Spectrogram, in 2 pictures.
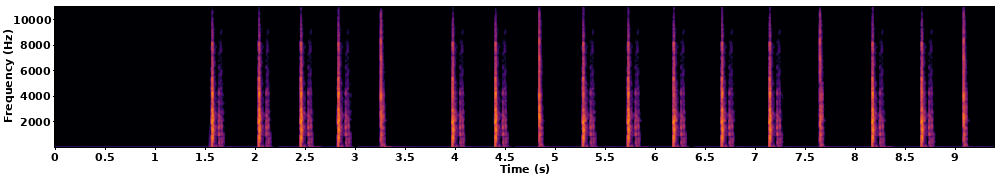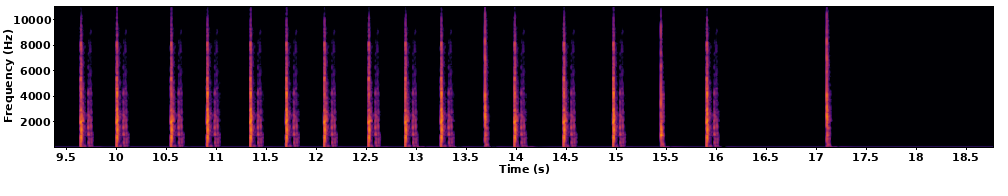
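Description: Typing keystrokes, one sharp click per character, about two a second and very even. They stop near the end, and after a short pause comes one last click.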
